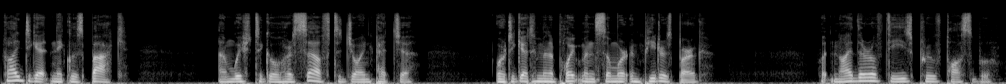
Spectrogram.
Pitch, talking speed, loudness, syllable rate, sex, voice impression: 125 Hz, 175 wpm, -18 LUFS, 6.4 syllables/s, male, masculine, slightly gender-neutral, adult-like, slightly thick, tensed, slightly powerful, dark, soft, muffled, slightly halting, slightly raspy, slightly cool, intellectual, slightly refreshing, sincere, calm, slightly mature, slightly friendly, slightly reassuring, very unique, slightly elegant, slightly wild, slightly sweet, slightly lively, kind, modest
